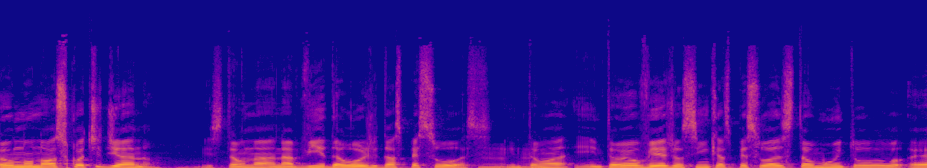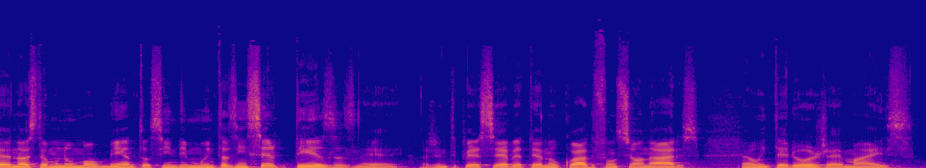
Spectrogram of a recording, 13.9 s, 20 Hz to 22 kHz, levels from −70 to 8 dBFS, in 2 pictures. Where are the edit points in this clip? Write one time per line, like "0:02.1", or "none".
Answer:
0:10.0
0:12.5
